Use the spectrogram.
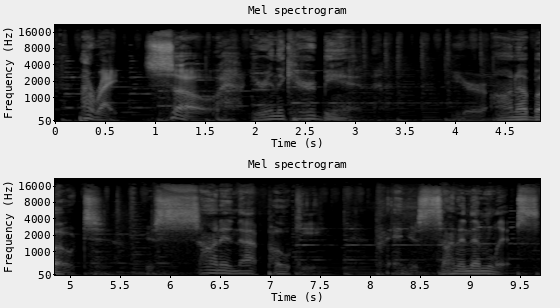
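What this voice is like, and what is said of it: Sexy radio announcer voice. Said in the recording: “Because I got the sexy porn radio voice.”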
